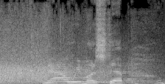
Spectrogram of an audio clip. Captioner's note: applause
